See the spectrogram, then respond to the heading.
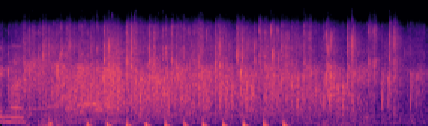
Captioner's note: participants applauding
